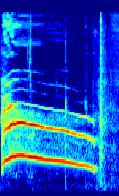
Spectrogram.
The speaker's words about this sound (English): Werewolves might trick or treat. They would howl at the moon.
